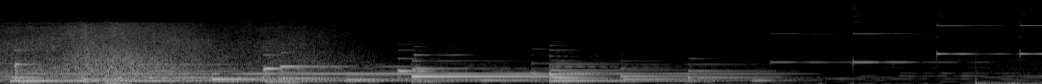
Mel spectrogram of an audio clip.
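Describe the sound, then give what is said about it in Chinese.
A soft, rushing wash of ocean waves, the sound of the sea heard in a conch shell, fills the first four seconds, blended with gentle melodic music that carries on alone afterward, ending in light twinkling chimes. No one speaks. “喏，海螺。”嘿嘿，你们听听啊，能听到大海的声音呢。”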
